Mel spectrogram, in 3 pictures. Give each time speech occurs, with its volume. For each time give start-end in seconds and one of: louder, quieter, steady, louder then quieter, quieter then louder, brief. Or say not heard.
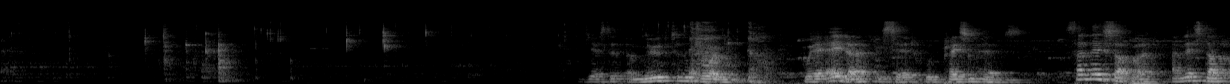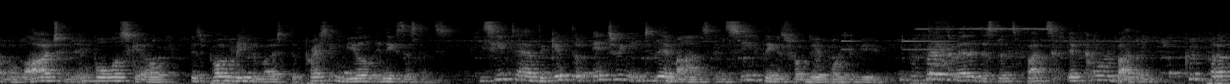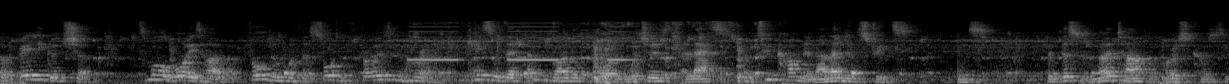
5.8-36.8 steady.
